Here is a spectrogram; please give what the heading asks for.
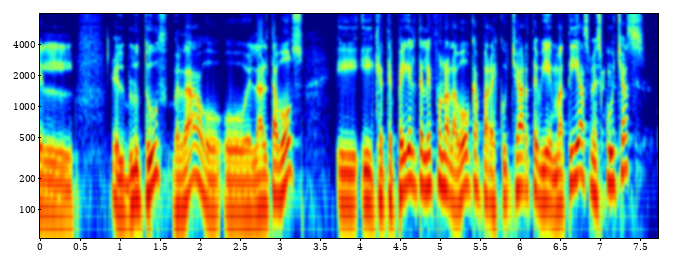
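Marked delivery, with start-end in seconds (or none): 4.6-7.6 calling to a faint caller. Real, not acted. Tú estás lejos del teléfono.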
